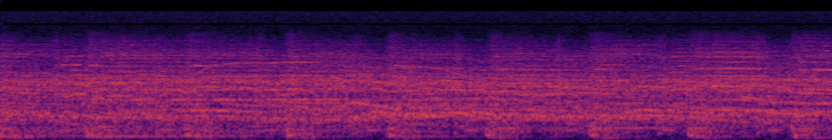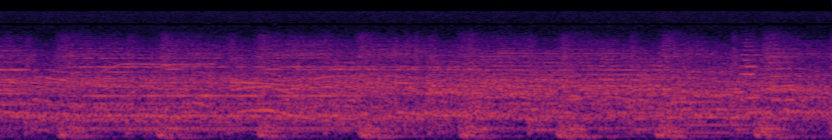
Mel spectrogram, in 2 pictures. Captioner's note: applause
